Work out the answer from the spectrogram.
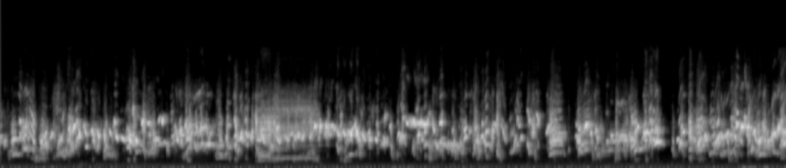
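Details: Grey-crowned goldfinch singing a busy, high-pitched run of twittering chirps and buzzy trills that flows almost without pause, with one longer rasping note in the middle.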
